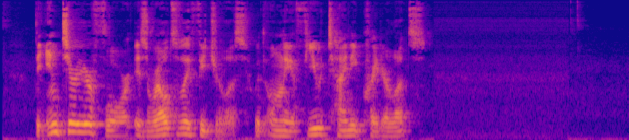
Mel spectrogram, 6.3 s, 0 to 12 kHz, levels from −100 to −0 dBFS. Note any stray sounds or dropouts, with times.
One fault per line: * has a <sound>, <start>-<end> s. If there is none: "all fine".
all fine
